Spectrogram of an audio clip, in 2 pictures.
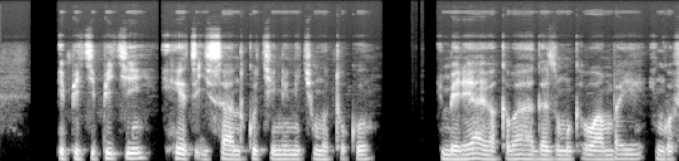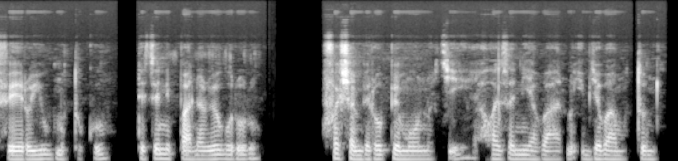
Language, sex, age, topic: Kinyarwanda, male, 18-24, finance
